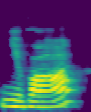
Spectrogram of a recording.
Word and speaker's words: Нева: Река в Питере, Нева, ударение на А, и на берегу Невы, да?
